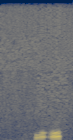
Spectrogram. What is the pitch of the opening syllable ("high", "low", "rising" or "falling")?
rising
